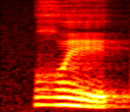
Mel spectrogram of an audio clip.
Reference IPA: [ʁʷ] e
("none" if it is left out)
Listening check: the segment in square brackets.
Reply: ʁʷ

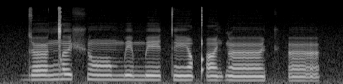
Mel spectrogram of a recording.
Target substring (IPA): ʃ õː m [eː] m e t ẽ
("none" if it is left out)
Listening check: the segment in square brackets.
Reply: e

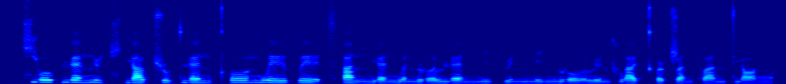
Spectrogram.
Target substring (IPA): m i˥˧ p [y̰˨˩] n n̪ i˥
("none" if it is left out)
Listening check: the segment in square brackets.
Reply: y˥˩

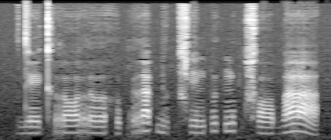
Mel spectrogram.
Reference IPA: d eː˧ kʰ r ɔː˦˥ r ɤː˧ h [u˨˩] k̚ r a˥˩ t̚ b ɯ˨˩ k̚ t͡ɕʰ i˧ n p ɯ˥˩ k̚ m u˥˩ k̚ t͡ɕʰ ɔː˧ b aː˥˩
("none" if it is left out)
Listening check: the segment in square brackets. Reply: u˨˩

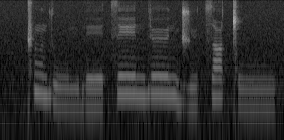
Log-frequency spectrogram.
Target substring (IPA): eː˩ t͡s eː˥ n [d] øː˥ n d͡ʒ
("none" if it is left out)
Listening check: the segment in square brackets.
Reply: d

